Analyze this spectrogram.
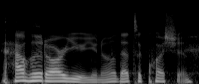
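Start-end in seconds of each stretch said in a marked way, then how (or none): none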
